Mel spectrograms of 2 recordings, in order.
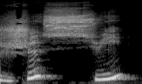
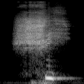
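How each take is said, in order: First: Both syllables are said fully and separately. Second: It is squeezed into a single syllable. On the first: It is the formal, written form. "É o mais formal" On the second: It is casual everyday speech. "informalmente, os franceses têm outra pronúncia"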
